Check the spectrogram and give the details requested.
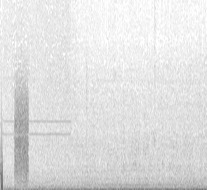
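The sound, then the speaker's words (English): A steady, droning engine rumbles, with a brief hissing splash near the start, as a small floatplane touches down at the mouth of Walker Lake and motors on across the surface, under low cloud with mountains rising all around the lake. “We reached the mouth of the lake and touched down.”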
